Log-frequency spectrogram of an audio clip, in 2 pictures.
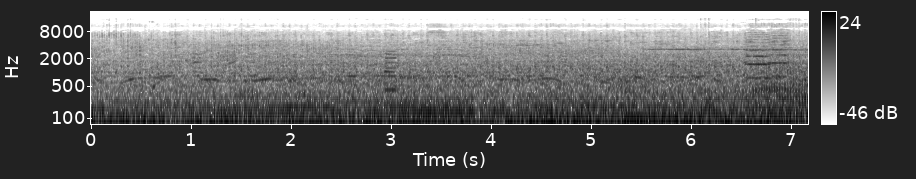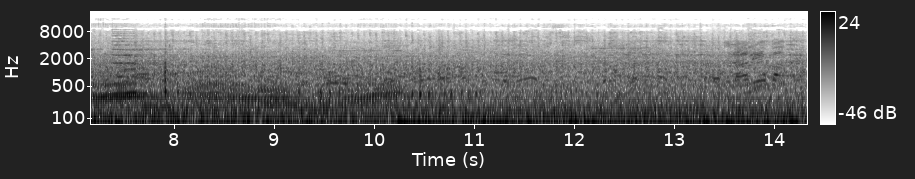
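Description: Tractor engines rumble steadily.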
